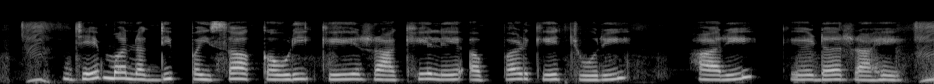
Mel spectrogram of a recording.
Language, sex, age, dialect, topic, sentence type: Chhattisgarhi, female, 31-35, Western/Budati/Khatahi, banking, statement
